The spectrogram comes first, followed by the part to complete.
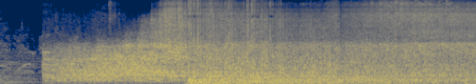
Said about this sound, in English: That was a huge blast just a short time ago right near our news camera that staked out on a rooftop.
